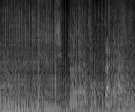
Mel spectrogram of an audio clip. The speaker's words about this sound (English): I've got a motorbike. You've got a sound effect of a motorbike. It's brilliant.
